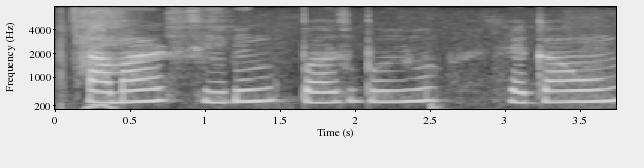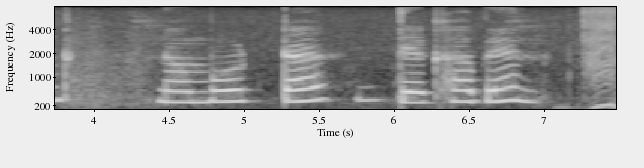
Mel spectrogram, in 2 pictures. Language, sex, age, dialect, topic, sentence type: Bengali, female, <18, Jharkhandi, banking, question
